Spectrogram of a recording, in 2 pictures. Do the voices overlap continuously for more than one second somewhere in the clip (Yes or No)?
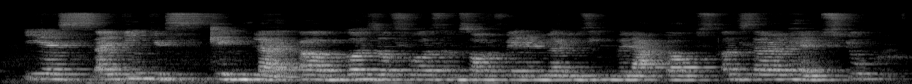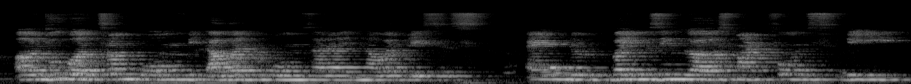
No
